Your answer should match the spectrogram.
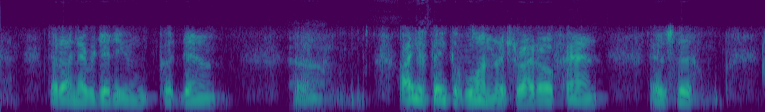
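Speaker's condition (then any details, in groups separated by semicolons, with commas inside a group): Parkinson's; slowly progressive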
